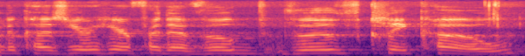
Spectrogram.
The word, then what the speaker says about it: Veuve Clicquot: Okay, so you're here in town for a short time because you're here for the Veuve Clicquot. How do you say it? Is it Veuve or Veuve? It's Veuve Clicquot.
